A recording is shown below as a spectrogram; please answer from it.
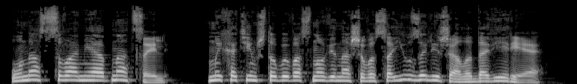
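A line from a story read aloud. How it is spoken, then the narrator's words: Calm reply. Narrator (Russian): спокойно ответила Азара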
